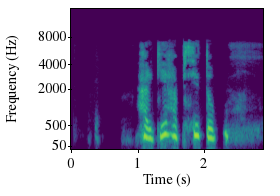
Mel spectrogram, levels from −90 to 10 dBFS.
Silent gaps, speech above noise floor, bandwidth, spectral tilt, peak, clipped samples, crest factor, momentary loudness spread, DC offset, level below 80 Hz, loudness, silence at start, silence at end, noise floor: none; 47 dB; 7.4 kHz; -5.5 dB/octave; -2 dBFS; under 0.1%; 16 dB; 12 LU; under 0.1%; -58 dBFS; -16 LUFS; 1 s; 0.5 s; -61 dBFS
